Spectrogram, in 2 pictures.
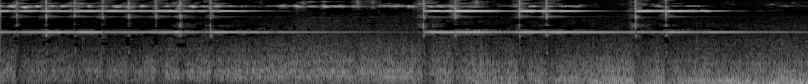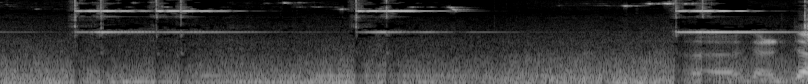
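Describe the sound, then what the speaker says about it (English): A bright metallic bicycle bell on an electric bike rings in repeated short bursts, fairly close, over faint background noise and occasional speech. "I gotta ring the bell."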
